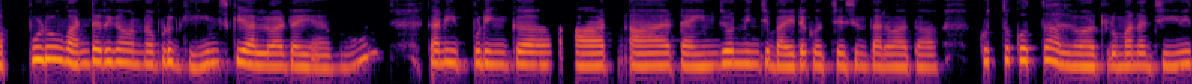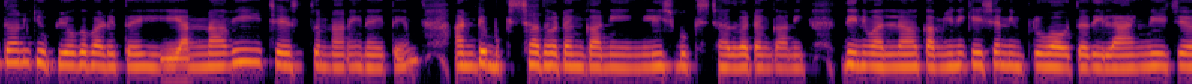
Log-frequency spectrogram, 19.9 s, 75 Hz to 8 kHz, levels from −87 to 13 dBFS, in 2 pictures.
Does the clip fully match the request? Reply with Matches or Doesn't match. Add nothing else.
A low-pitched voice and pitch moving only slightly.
Doesn't match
